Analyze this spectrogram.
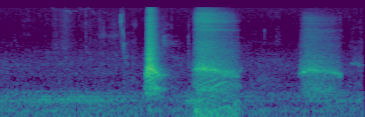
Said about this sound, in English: Not pleased about this. Hyperventilating. Heavy breathing.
